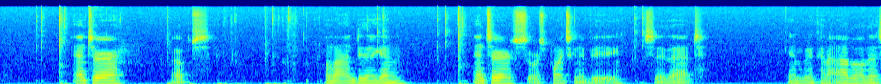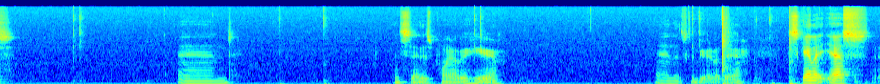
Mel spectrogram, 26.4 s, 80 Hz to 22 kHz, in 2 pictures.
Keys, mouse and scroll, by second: 0.5 space, 2.3 Escape, 2.6-4.2 typing, 6.5 space, 17.0 space, 23.7 space, 24.4 y, 24.7 Home.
